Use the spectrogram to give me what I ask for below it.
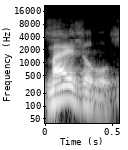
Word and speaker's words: Maisels: Now we're going to have lessons in how to pronounce my name for Phil. Maisels. No, Maisels. Maisels. Maisels. You are John Maisels.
